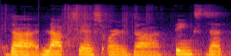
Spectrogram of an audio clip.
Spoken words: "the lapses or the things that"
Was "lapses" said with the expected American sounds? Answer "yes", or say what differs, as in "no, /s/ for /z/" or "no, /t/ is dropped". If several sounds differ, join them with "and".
no, /s/ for /z/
